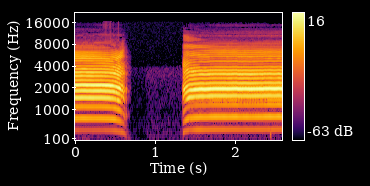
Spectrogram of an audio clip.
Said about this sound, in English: That was him yawning on the air yesterday. Yes, I've heard that multiple times.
